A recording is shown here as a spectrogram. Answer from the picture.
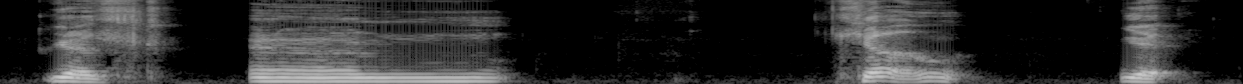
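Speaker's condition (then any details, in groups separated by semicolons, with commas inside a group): Cerebral palsy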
